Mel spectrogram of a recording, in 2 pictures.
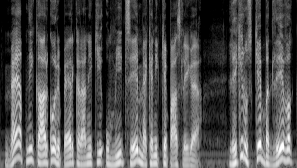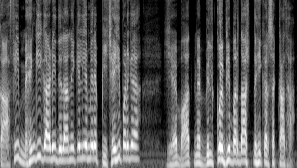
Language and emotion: Hindi, angry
